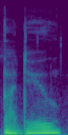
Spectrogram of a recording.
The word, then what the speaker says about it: Baidu: I think there's Yandex, and then I think the other one's pronounced Baidu, which is overseas.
